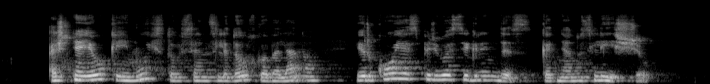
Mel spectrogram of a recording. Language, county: Lithuanian, Vilnius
